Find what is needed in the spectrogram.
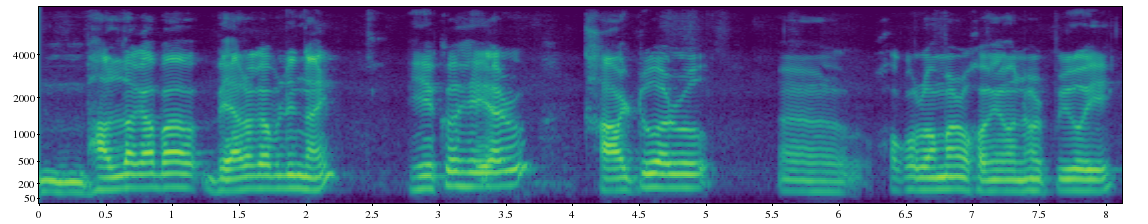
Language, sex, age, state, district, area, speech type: Assamese, male, 60+, Assam, Kamrup Metropolitan, urban, spontaneous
